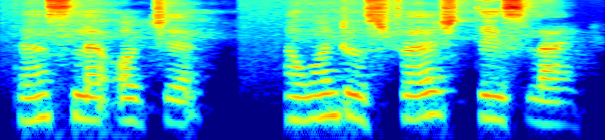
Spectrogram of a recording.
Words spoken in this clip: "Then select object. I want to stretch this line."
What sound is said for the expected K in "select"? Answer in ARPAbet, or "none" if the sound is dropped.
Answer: none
